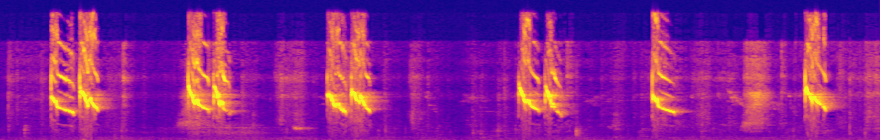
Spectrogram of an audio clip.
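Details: Oriental white-eye singing energetically, repeating paired high, thin, falling whistles roughly every one and a half seconds over a quiet background.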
